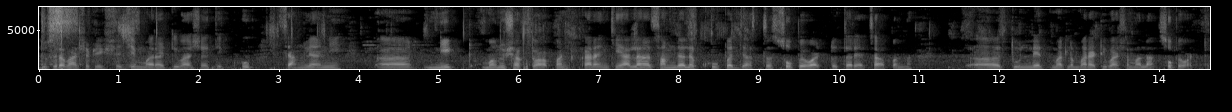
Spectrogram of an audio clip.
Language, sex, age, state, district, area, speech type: Marathi, male, 18-30, Maharashtra, Nagpur, urban, spontaneous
